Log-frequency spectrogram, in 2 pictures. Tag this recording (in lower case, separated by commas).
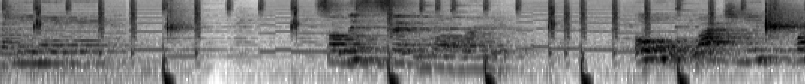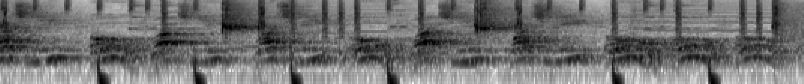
music, speech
